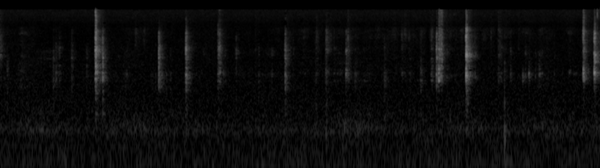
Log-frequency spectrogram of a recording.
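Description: Near silence broken by a few faint, scattered clicks of a small screwdriver and screw working against hard red plastic model parts, with the clearest clicks about a second in and again near six seconds.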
